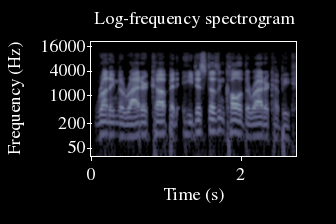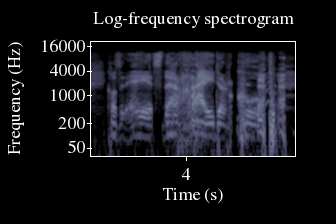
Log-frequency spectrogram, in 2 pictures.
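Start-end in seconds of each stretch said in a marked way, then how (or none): 3.2-5.2 put-on Scottish accent, slow announcer-style delivery. Describing how he talks during the Ryder Cup, Scottish announcer voice. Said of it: "he does this like Scottish voice of a guy that's like announcing".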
